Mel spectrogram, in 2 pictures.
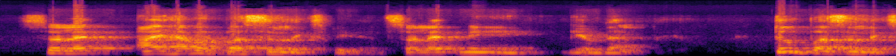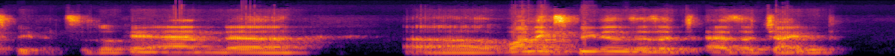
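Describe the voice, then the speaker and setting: With an Indian accent, a man talks at a moderate pace in a medium pitch that makes very wide swings. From India, Mumbai. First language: Tamil. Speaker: education expert. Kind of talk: webinar talk.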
